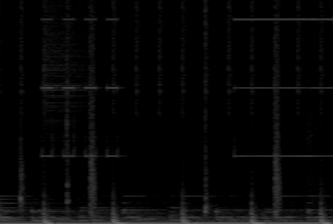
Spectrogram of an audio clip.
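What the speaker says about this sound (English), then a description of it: "I got the Presidium diamond tester here, and all you got to do is just hear for the beep" A series of short electronic beeps from a Presidium diamond tester checking a chain, about six spaced irregularly over a few seconds, with steady background hum and clicks.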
